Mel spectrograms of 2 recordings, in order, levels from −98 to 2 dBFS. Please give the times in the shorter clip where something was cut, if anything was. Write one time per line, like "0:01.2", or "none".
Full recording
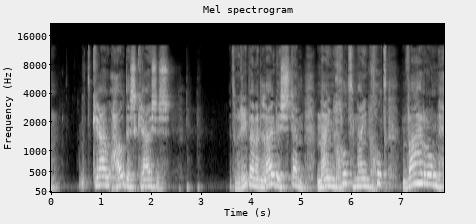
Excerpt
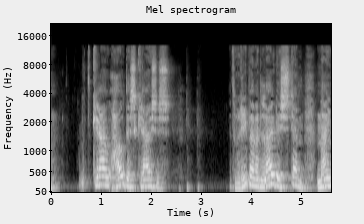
none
